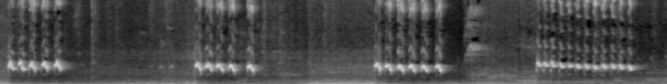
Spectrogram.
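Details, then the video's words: Lure recording of a female sooty-headed bulbul calling a male: four rapid bursts of about six to ten bright, clipped chirps, separated by pauses filled with a low rumble. "Trucuk BETINA Memanggil Jantan"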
